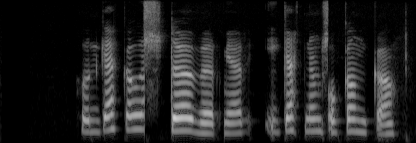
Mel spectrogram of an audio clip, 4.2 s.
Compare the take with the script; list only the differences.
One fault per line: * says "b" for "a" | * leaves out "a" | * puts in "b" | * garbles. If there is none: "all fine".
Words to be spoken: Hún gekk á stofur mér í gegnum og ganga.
all fine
